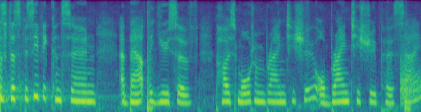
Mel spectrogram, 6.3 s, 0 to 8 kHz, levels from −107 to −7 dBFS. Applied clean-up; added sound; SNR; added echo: none; Drawer open or close + Drum; 14 dB; none.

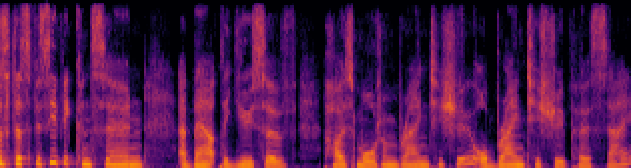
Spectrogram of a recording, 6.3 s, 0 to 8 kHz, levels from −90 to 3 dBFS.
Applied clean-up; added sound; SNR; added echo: neural mask model DeepFilterNet 3.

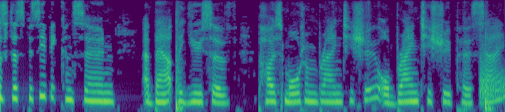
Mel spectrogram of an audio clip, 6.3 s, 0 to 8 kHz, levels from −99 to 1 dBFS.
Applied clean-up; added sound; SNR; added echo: classical method spectral subtraction.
